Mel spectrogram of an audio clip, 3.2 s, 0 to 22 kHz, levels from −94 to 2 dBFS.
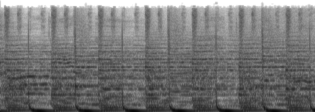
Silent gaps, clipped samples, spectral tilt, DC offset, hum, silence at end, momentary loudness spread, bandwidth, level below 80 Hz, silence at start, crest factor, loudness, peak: none; under 0.1%; -4.5 dB/octave; under 0.1%; none; 0 s; 1 LU; 17 kHz; -12 dBFS; 0 s; 10 dB; -12 LUFS; 0 dBFS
